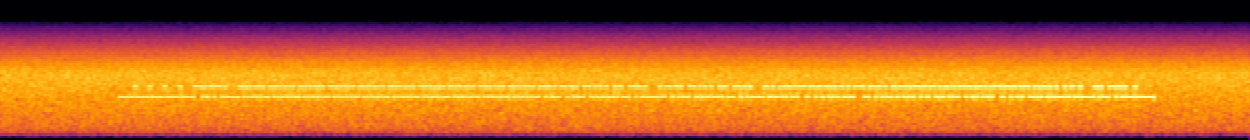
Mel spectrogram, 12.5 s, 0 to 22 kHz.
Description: RTTY (50 baud, 450 Hz shift), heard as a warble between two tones, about 1500 Hz centre, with radio static. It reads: RYRYRYRYRYRYRYRYRYRY AGN? AGN? PSE RPT UR NR DE ZS2G K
